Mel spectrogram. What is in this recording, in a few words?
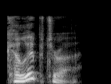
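"calyptra", British English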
